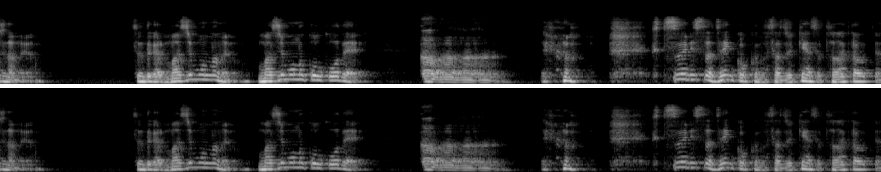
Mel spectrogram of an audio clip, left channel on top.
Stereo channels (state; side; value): quieter; right; 6.1 dB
